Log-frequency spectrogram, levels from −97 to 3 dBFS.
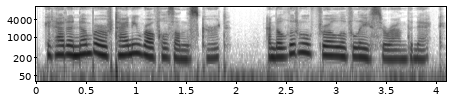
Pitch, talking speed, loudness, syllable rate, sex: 235 Hz, 280 wpm, -16 LUFS, 6.7 syllables/s, female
